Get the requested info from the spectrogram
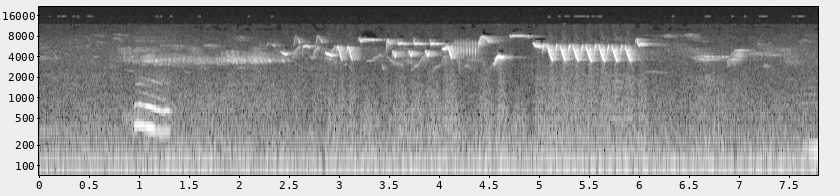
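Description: Birdsong: high chirps and trills, ending in a quick even run of about eight chirps.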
